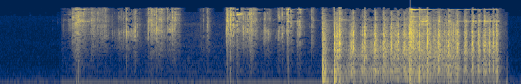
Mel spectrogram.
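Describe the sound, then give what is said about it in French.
Canadian coins drop and clink, first in scattered bright metallic taps, then in a dense, rapid jingling cascade that rattles on loudly before stopping abruptly. No one speaks. “C'est le huard en deux pièces qu'on achète.”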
